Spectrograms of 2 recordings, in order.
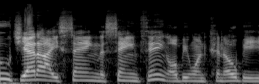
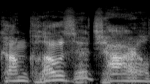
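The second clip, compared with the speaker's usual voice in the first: poorly done put-on old-man villain voice. Quoting Snoke while discussing Disney's Star Wars, in a Snoke impersonation. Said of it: "This is my Snoke impersonation".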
